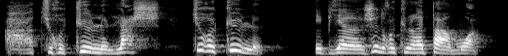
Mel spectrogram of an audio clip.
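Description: Woman reader as a furious count, contemptuous, loud, mellow tone. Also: medium pitch, animated, unhurried. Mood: raging. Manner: raging, contemptuous, raised voice. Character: furious cruel nobleman count, a father.

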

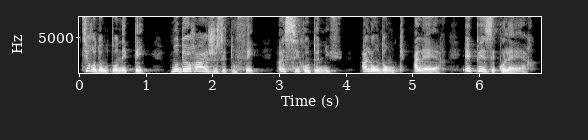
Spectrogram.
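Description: A woman's voice: mid-range voice, lively intonation, a little slow, a little mellow. A woman voicing a furious, cruel nobleman who is a father, speaking in a raised, contemptuous voice. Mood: raging.

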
